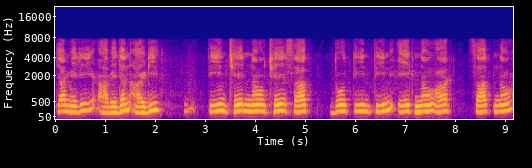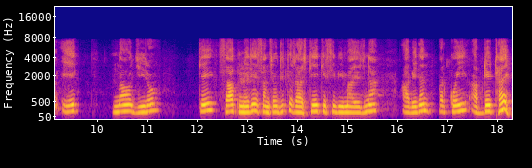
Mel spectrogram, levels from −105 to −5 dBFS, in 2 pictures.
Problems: none marked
